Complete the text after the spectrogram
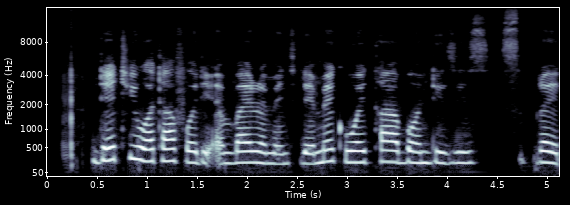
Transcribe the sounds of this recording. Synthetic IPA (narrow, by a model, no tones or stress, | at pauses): detʰiwɔtafɔdḭʔɛ̰̃mbajɹɔnmɛ̃ntdemekwɔtʰabɔ̃ndiziz | spɹɛd̚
